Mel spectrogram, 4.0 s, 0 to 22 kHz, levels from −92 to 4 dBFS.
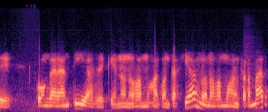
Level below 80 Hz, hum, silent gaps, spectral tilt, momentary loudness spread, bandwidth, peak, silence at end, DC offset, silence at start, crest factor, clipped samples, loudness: -58 dBFS; none; none; -8 dB/octave; 6 LU; 5.6 kHz; 0 dBFS; 0 s; under 0.1%; 0 s; 14 dB; under 0.1%; -15 LUFS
